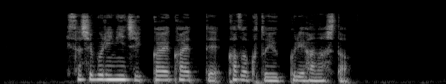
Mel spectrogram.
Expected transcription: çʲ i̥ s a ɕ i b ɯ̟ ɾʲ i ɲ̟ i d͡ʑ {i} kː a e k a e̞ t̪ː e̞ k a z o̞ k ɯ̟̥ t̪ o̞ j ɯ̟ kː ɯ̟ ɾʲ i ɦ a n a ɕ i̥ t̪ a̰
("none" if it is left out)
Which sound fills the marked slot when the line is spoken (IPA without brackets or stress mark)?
i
